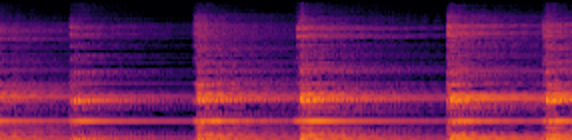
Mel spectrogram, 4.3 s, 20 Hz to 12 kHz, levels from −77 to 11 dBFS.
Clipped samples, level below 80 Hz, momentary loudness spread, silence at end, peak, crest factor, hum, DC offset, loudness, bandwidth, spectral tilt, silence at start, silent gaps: under 0.1%; -26 dBFS; 13 LU; 0 s; 0 dBFS; 18 dB; none; under 0.1%; -20 LUFS; 11 kHz; -4 dB/octave; 0 s; none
